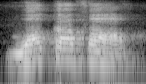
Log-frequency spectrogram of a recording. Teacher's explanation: ٹھیک ہے, وقفا. آگے فا ہے, فا کے اوپر کھڑا زبر ہے, ایک الف کی مقدار, اس کو لمبا کر کے پڑھیں گے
